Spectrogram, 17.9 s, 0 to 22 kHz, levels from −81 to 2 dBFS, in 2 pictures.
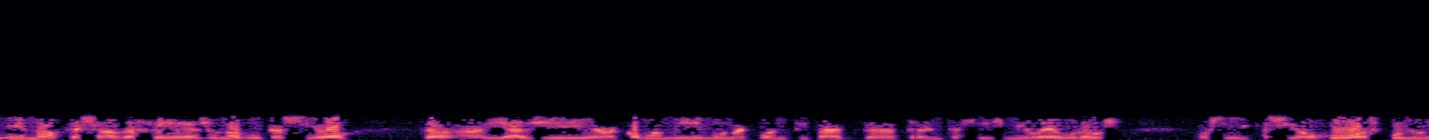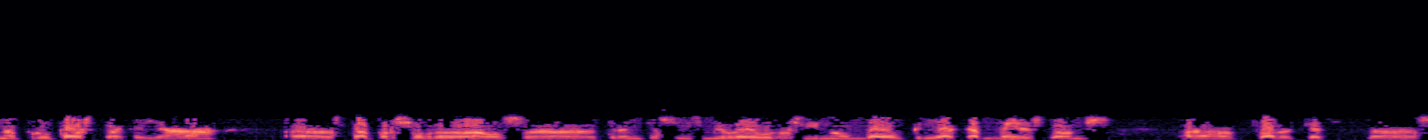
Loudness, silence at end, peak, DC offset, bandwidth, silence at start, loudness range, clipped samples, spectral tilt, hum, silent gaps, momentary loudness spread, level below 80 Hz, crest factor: -25 LUFS; 0 s; -6 dBFS; under 0.1%; 4.2 kHz; 0 s; 4 LU; under 0.1%; 2 dB/octave; none; none; 10 LU; -80 dBFS; 20 dB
